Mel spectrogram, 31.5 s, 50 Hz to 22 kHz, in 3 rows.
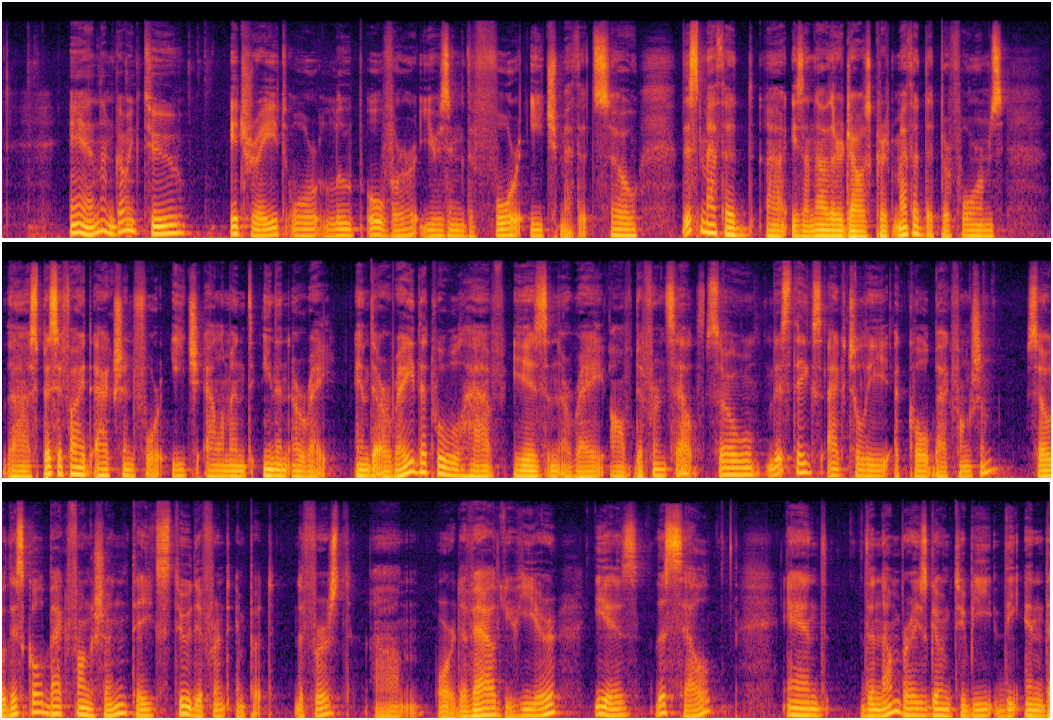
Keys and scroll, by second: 28.0 space.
